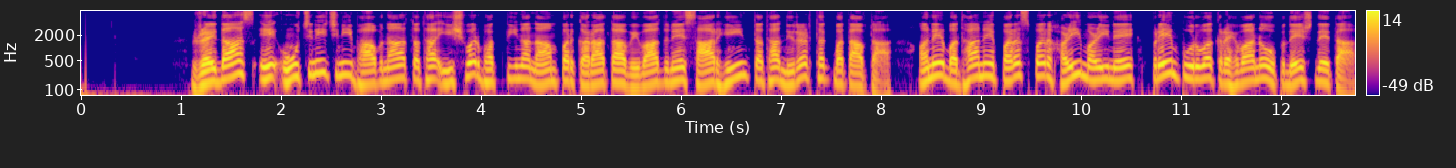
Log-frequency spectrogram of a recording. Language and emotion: Gujarati, neutral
